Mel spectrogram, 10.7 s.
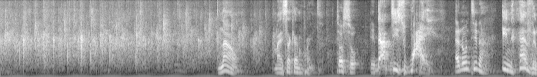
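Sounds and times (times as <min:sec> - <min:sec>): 
crowd applause: 0:00.0 - 0:06.6
speech: 0:04.4 - 0:04.9, 0:05.5 - 0:10.7.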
